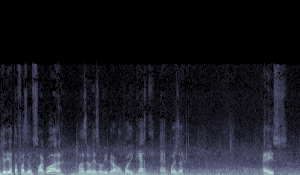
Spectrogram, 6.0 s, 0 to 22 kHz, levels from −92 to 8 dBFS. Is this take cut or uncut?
uncut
